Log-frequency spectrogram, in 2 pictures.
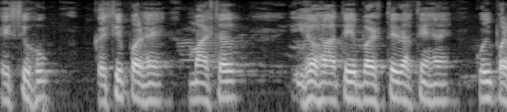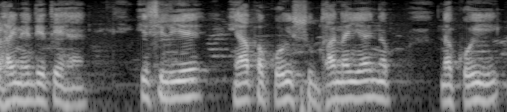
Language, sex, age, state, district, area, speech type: Hindi, male, 60+, Uttar Pradesh, Prayagraj, rural, spontaneous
